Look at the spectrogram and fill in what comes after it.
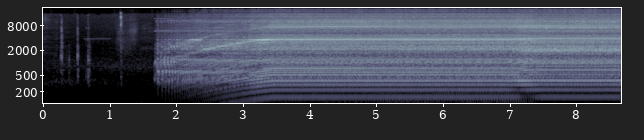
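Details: DeWalt 20V MAX DCC020IB cordless tire inflator filling a camper tire, set to 48 psi: the motor spins up quickly to a steady, even whirr with a regular pump beat about four per second. Running normally.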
